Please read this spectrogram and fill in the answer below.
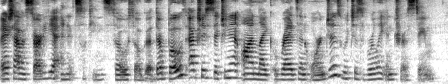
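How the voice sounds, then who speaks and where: Medium-pitched speech from a woman with ordinary pitch variation, over noticeable background noise. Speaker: cross-stitch video creator. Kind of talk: casual chat. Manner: fast; animated.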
